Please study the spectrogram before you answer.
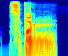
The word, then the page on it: scum: British English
